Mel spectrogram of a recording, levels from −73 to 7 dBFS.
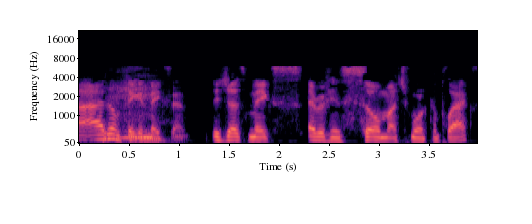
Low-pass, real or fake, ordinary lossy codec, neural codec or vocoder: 7.2 kHz; real; MP3, 24 kbps; none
